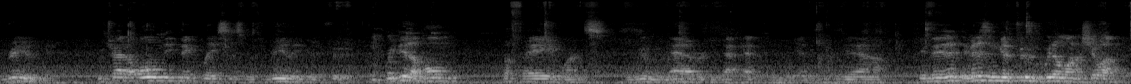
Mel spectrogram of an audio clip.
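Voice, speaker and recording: A man with a big, carrying voice talks to a room of attendees in a friendly, easygoing way and keeps inviting their questions. He is picked up from well back in a roomy, echoing dining room. Steady background noise hangs under his speech. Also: mid-range voice, moderate pace. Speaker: financial seminar presenter. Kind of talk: presentation to a seated audience. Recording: echoey room, mic far off, noisy.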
